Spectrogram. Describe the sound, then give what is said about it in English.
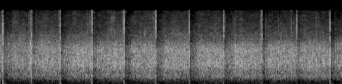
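A steady round of applause from a convention audience for the authors of a research paper, dense clapping filling the whole stretch at an even loudness, with a few sharper individual claps popping out at regular intervals. “So when it comes to the, so actually let's just give them a round of applause.”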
